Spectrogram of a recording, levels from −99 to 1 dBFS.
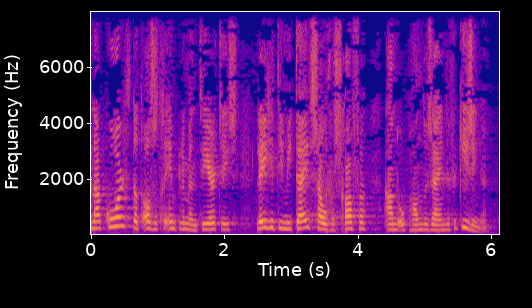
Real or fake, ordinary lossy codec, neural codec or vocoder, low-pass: real; none; none; none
